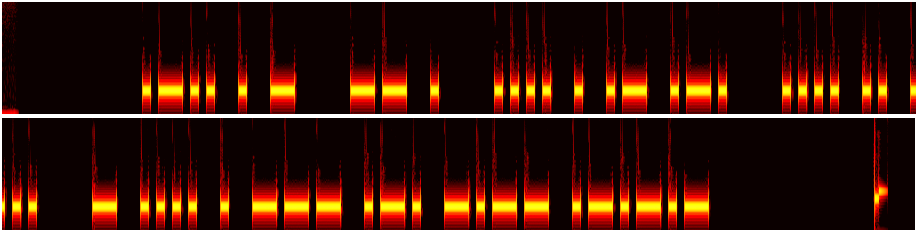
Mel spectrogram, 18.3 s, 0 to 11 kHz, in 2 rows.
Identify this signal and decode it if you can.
Morse code, heard as a keyed tone, about 15 wpm, 700 Hz. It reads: LET ME HEAR HIS THEORY.
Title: Sentences from Top 1000 Words - Review Part 3 - 15wpm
